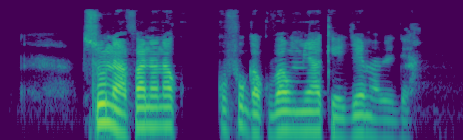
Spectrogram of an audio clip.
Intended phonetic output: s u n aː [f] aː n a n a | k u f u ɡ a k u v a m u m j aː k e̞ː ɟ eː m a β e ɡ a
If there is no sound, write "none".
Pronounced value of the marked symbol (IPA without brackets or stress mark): f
